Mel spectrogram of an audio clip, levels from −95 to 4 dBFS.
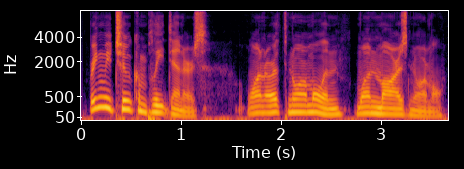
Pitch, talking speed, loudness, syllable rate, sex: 130 Hz, 180 wpm, -16 LUFS, 6.1 syllables/s, male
